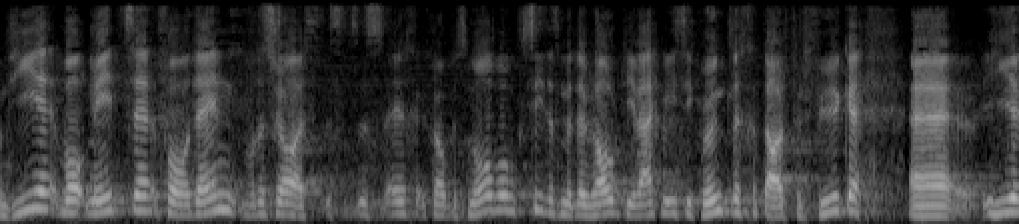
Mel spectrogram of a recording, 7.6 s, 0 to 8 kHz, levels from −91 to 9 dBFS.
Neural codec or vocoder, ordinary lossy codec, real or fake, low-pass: none; AAC, 32 kbps; real; 7.2 kHz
